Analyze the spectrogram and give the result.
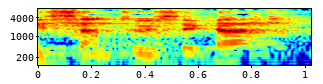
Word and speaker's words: Santussika: Okay, so welcome everybody to the Indus restaurant and for our special event with Bhikkhuni Santussika.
